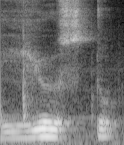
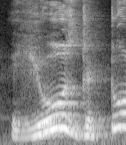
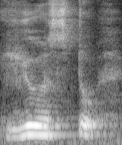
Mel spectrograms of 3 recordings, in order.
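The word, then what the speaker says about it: used to: यूज करते हैं, और इसका प्रोनाउंसिएशन है यूज्ड टू। यूज्ड टू नहीं बोलेंगे, यूज्ड टू। ये डी का प्रोनाउंसिएशन नहीं होता, और ये जे भी नहीं होता, यूज्ड टू।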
